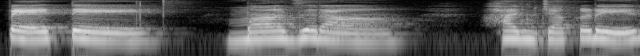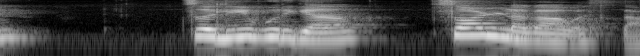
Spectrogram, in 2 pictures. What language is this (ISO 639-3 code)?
kok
